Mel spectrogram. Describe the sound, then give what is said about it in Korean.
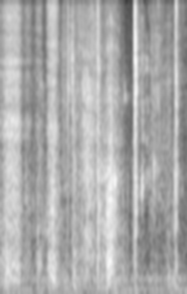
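Wet chewing sounds with smacking and squelching, repeated in quick irregular bursts for a couple of seconds, as a person vigorously chews a piece of gum. “나는 열심히 껌을 씹기 시작했다.”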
